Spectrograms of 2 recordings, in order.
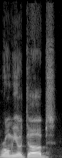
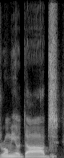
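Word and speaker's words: Doubs: say, hey man, like Romeo Dubs. He finally got to the pros and he's like, hey man, like my name's Romeo Dobbs.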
